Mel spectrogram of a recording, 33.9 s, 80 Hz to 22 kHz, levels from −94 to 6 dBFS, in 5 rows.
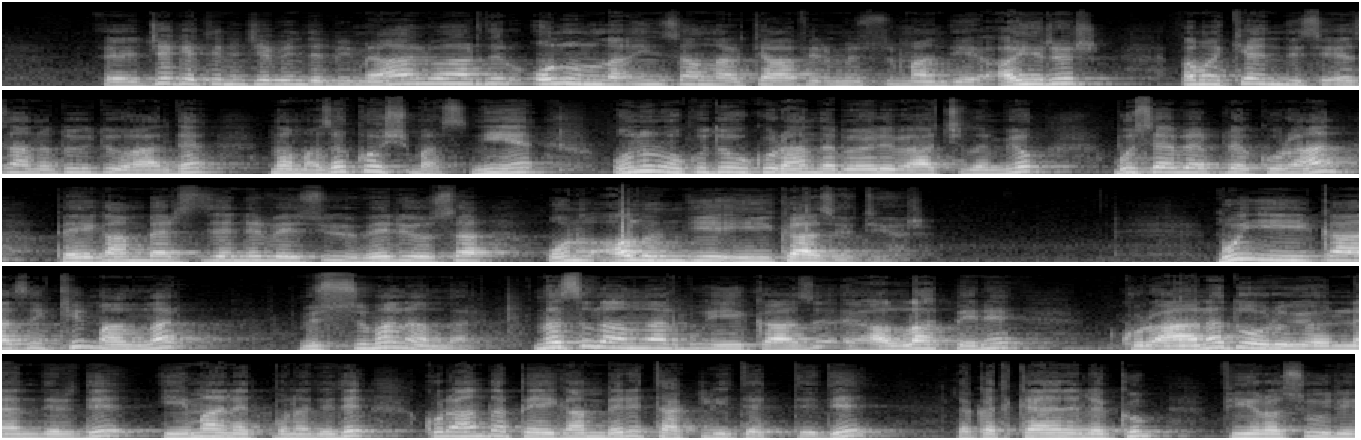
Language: Turkish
